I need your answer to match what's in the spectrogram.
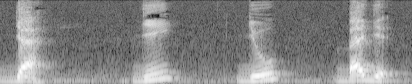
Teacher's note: Huruf ini dilafalkan dengan menyentuhkan tengah lidah kita ke daerah langit-langit.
